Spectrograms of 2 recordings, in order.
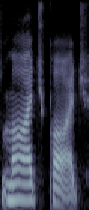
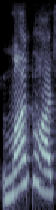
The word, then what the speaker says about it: Mod Podge: is that sticky okay no you had to say it like everybody else Modge Podge Modge Pudge okay Mod Podge let me tell you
